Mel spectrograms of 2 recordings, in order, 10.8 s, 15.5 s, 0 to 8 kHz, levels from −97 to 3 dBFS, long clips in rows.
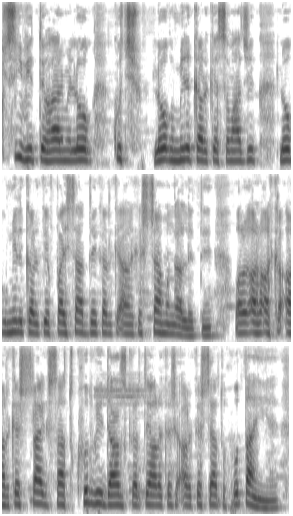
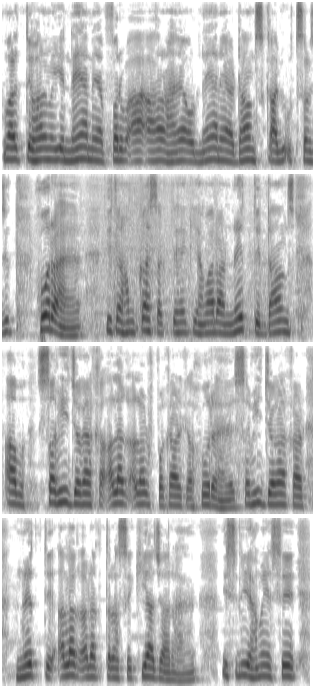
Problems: background sounds at intervals, low volume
